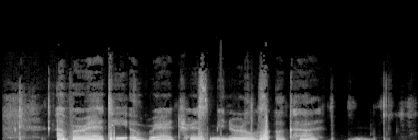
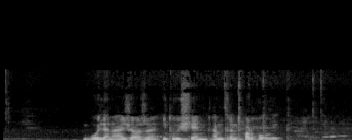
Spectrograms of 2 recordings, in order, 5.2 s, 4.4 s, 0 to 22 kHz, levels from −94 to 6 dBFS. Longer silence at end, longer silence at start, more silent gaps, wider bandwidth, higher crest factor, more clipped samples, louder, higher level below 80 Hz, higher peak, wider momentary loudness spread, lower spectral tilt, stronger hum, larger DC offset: first, 0.65 s vs 0.2 s; second, 0.05 s vs 1.05 s; neither; about the same, 11.5 kHz vs 11 kHz; about the same, 16 dB vs 20 dB; neither; first, -16 LUFS vs -30 LUFS; about the same, -54 dBFS vs -54 dBFS; first, 0 dBFS vs -12 dBFS; first, 22 LU vs 17 LU; second, -6 dB/octave vs -7.5 dB/octave; neither; neither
